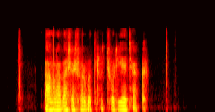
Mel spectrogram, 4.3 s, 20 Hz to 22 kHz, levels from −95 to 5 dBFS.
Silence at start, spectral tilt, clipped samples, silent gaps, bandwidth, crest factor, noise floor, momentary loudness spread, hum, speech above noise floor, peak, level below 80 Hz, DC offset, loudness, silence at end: 0.35 s; -7.5 dB/octave; under 0.1%; none; 7.6 kHz; 22 dB; -83 dBFS; 24 LU; none; 61 dB; -4 dBFS; -54 dBFS; under 0.1%; -23 LUFS; 1.35 s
